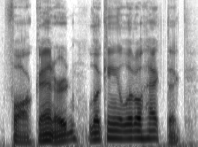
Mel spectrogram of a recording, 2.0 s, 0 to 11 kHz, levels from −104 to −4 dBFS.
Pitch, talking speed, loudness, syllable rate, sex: 105 Hz, 180 wpm, -15 LUFS, 6.1 syllables/s, male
